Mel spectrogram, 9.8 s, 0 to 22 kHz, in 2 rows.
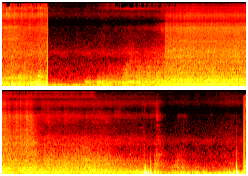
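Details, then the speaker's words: Samsung WF18T8000GV 18 kg washing machine, newly installed with transit bolts removed: low even drum hum with gentle rumble, fairly quiet, no squeal; early on it made a slight slipping-belt-like noise, now gone. "Ça fait du bruit. Tiens, écoute. C'est quand même assez silencieux."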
